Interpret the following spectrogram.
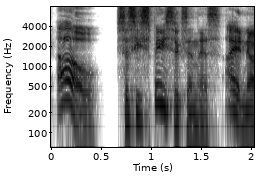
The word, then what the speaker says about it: Spacek: Quick note, apparently, as I discovered, her name is actually pronounced Spacek.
